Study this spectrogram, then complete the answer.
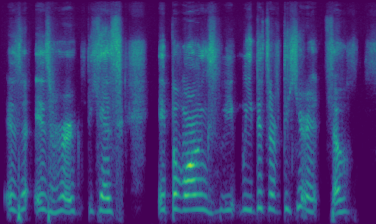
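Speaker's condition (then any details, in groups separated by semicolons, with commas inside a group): Cerebral palsy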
